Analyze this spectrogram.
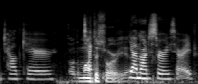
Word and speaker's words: Montessori: I think it's more of like a Montessori I don't know if you've heard of that. It's like a childcare. Oh, the Montessori. Yeah, Montessori.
